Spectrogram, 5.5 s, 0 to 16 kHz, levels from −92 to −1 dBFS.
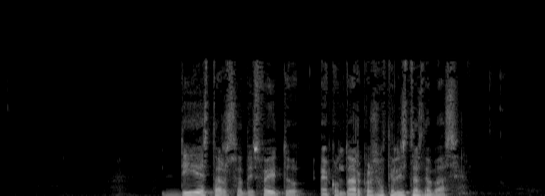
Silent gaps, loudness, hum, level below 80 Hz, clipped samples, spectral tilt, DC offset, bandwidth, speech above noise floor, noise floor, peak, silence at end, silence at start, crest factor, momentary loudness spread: none; -40 LUFS; none; -68 dBFS; under 0.1%; -6 dB/octave; under 0.1%; 11.5 kHz; over 50 dB; under -90 dBFS; -22 dBFS; 0.8 s; 1.6 s; 20 dB; 10 LU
